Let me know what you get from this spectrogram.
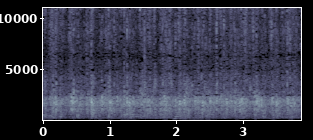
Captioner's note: applause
